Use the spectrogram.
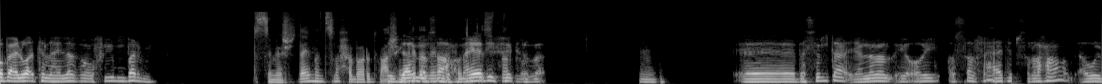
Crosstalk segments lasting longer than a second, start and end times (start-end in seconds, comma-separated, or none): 3.9-5.2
